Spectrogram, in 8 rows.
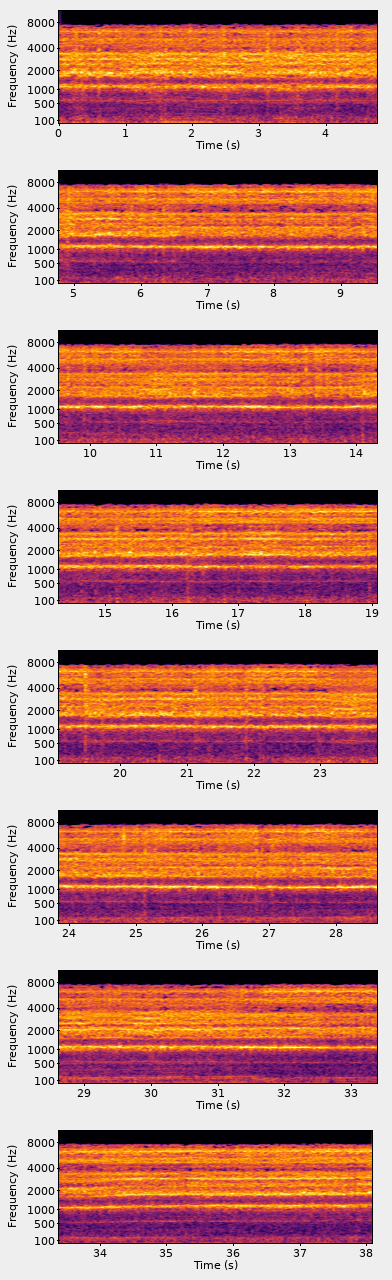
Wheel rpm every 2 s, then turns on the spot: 150, 150, 150, 150, 150, 150, 150, 150, 150, 150, 150, 150, 150, 150, 140, 140, 140, 150, 160.
none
